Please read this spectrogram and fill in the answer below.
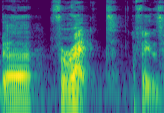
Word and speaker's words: Taweret: just like oh, that hippo, it's actually called Taweret. I think that's how you pronounce it.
